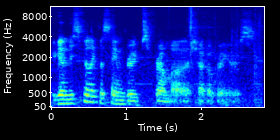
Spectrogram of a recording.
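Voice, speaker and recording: A man's voice: mid-range voice, lively intonation, brisk, creaky. A man chatting casually during a game stream, making dry, teasing remarks. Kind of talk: casual gaming chat. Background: game music.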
